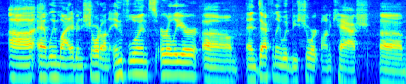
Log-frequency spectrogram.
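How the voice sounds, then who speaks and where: Amid noticeable background noise, a man at a medium pitch speaks at a moderate pace with ordinary pitch variation and hardly any pauses. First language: not English. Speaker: streamer. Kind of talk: live gameplay commentary. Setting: live stream.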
